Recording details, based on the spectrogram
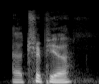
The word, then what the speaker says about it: Trippier: Trippier is the Motson pronunciation.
